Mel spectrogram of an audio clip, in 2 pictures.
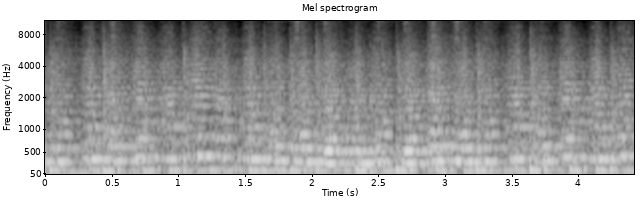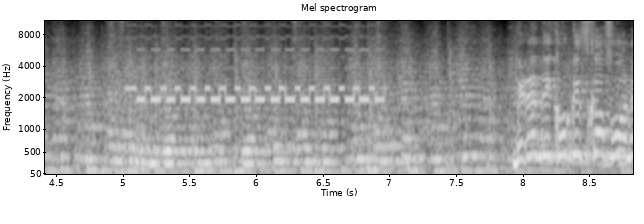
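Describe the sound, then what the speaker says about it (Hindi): A melodic electronic ringtone plays loudly and repeats its tune, with a brief higher chime near the end; no voices over it. "बेटा देखो किसका फोन है?"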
